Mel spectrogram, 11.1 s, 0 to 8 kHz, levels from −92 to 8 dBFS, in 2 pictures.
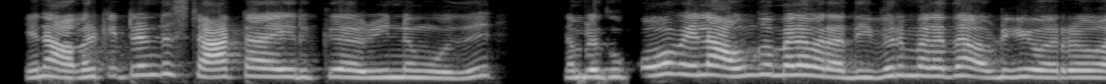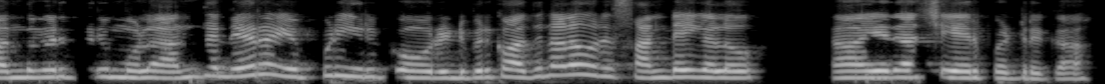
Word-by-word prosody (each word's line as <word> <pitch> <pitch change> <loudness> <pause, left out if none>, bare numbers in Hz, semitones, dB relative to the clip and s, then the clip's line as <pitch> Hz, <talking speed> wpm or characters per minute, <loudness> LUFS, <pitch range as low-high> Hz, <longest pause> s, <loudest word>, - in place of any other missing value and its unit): ஏன்னா 285 +3 +2
அவர்க்கிட்டருந்து 295 +8 -1
ஸ்டார்ட் 270 +1 +5
ஆயிருக்கு 270 -1 0
அப்பிடின்னம்போது, 245 -1 0 0.4
நம்மளுக்கு 260 +1 +2
கோவமெல்லாம் 345 -2 +4
அவுங்க 330 +5 +1
மேல 335 - +6
வராது. 255 -4 +2
இவரு 295 +5 0
மேல 300 -1 +3
தான் 305 - +3
அப்பிடியே 255 +2 0
வர்ற 250 +1 +1 0.2
அந்தமாரி 250 +2 -2
திரும்பும்ல. 250 -3 -1
அந்த 275 +4 -5
நேரம் 320 0 +1
எப்பிடி 315 +5 -6
இருக்கும். 255 -1 -4
அவரு 230 -1 -1
2 225 0 -5
பேருக்கும்! 255 +1 0
அதுனால 325 +7 0
ஒரு 290 -3 -7
சண்டைகளோ! 240 0 0 0.5
அ - - -4 0.2
ஏதாச்சும் 245 0 0
ஏற்பட்ருக்கா? 210 -4 -6
255 Hz, 165 wpm, -23 LUFS, 245-290 Hz, 0.5 s, மேல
